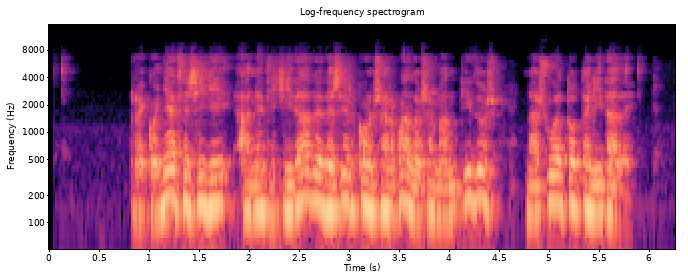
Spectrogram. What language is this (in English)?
Galician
